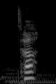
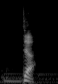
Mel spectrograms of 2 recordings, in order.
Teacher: T is the sound that we have, and it's voiceless. Its voiced counterpart is D.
